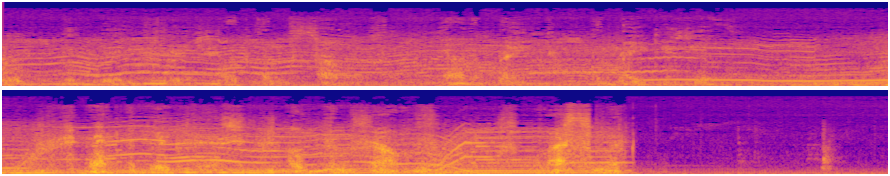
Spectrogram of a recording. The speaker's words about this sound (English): It's not even good music. It's literally just, like, guitars screaming and right, a guy talking backwards.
